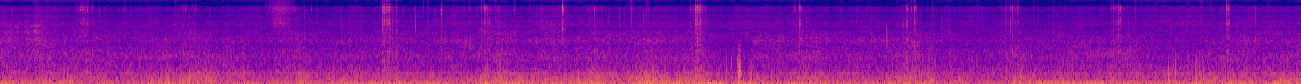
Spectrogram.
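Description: Riding a bicycle along a city road: a steady low rumble of wind and tyre noise on the handlebar-mounted camera, with frequent small clicks and rattles from the bike, under a faint steady hum.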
